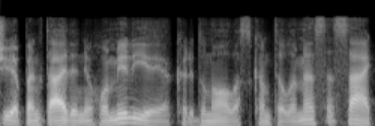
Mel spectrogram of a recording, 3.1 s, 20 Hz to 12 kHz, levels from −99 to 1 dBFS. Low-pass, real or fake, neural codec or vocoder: 7.2 kHz; fake; codec, 16 kHz, 0.5 kbps, X-Codec, HuBERT features, trained on LibriSpeech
